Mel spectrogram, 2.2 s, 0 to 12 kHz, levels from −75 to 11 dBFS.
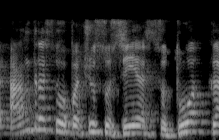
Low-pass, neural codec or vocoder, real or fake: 7.2 kHz; none; real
